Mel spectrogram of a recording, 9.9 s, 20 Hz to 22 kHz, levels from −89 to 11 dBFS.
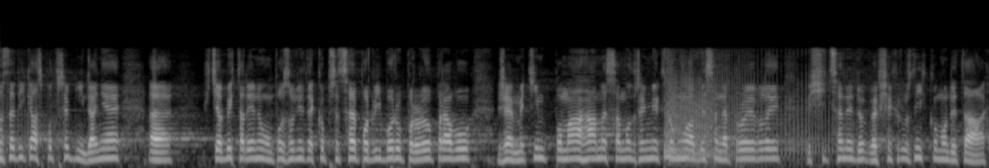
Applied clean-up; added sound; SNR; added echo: none; Fart; 18 dB; none.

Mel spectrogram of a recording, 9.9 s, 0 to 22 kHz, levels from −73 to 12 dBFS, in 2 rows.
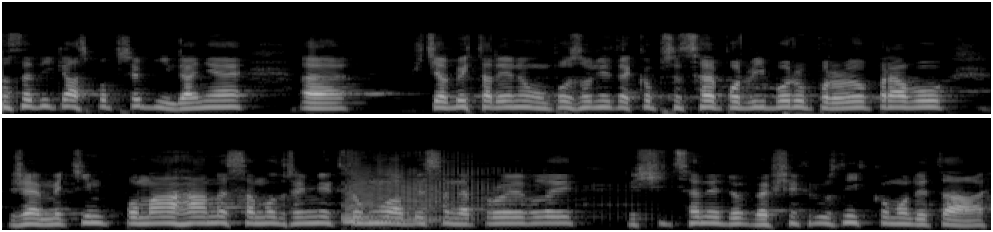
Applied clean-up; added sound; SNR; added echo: classical method log-MMSE.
